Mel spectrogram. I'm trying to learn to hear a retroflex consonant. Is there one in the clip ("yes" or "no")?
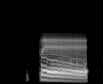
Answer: no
